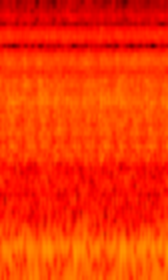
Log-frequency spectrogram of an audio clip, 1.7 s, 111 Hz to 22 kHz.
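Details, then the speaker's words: Toyota 1KD-FTV D4D diesel, injectors replaced about 5 years ago with low kilometres, possible fuel contamination suspected: a steady, even light tapping over the low idle rumble; revs cleaner and no smoke; injector number four suspected. "I did follow it driving for about 10ks didn't blow a breath of smoke either but that constant tapping in the background at"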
